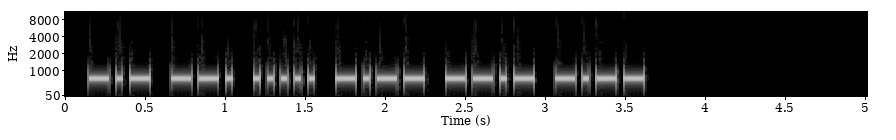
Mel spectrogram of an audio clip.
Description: Morse code, heard as a keyed tone, about 28 wpm, 700 Hz. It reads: KG5YQY
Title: USA Callsign DE Callsign - 6 Characters - 28wpm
